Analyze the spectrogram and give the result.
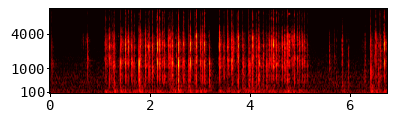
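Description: Fingertips type continuously on a small 60% mechanical keyboard with an aluminum case, brass plate and plastic keycaps. After a single early click, a dense run of sharp, bright keystrokes clatters from about one second to five seconds, then pauses. A few scattered taps follow near the end.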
